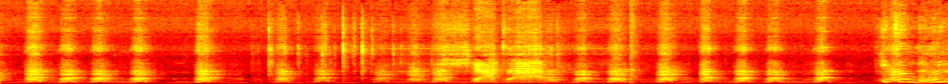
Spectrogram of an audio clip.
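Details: Female pet dog in a residential street in Australia, barking constantly because she misses her owner and upsetting the neighbours. Rapid, regular barks come about two to three per second in a steady run, with a low electrical hum underneath.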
